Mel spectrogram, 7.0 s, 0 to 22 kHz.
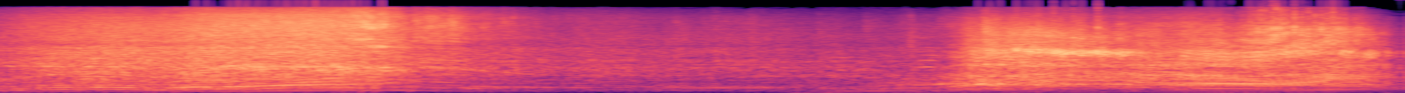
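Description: Classic Porsche 911 Targa's air-cooled flat-six revving as it pulls away, the pitch rising for about two seconds. About five seconds in, a Jaguar F-Type coupe accelerates past with its revs climbing again.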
